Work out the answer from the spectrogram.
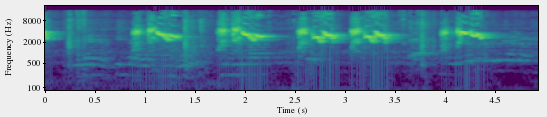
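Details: Sooty-headed bulbul song from a trapping lure: five or six short, bubbly whistled phrases given about once a second, each one dropping in pitch, over faint lower chatter.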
